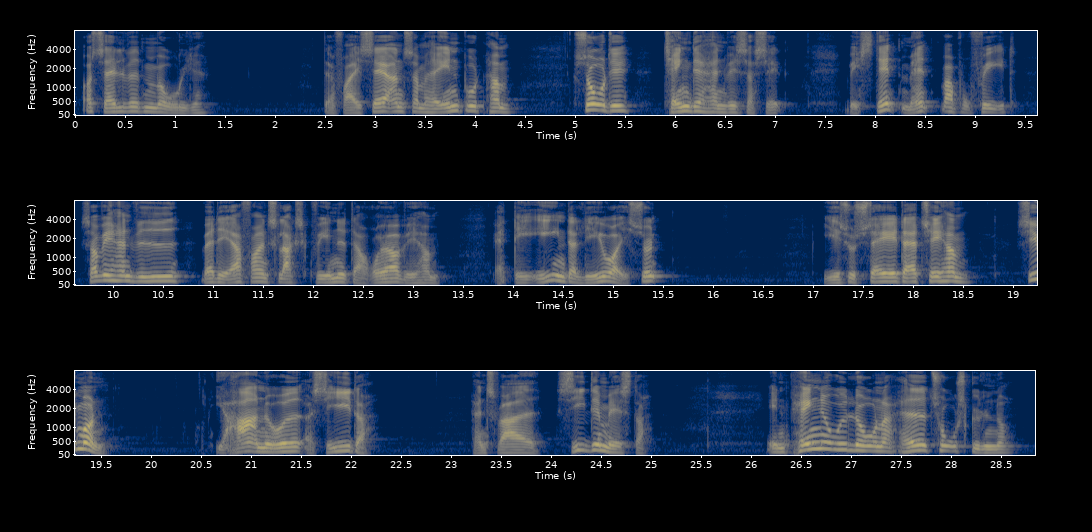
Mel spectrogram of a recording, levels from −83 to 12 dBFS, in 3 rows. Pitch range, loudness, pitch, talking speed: 115-165 Hz, -21 LUFS, 140 Hz, 145 wpm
